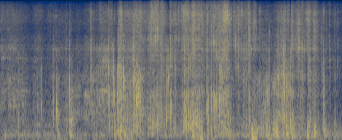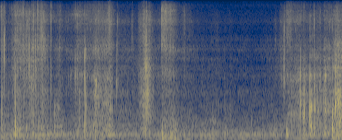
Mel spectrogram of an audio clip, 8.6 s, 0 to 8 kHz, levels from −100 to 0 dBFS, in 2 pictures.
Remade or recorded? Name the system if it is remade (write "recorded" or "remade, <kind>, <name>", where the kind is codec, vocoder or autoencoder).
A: remade, codec, SNAC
